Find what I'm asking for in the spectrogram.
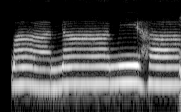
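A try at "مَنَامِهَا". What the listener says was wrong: Bukan. Yang panjangnya na sama ha. Manamiha. Enggak, nanya panjang. Mi-nya pendek. Manamiha.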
